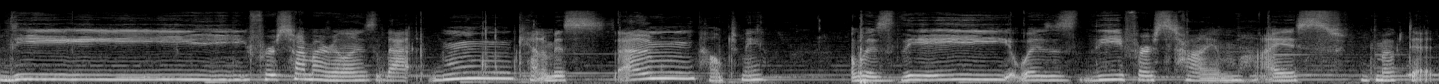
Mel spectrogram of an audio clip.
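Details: Adult woman with congenital cerebral palsy affecting motor functions, with right-sided weakness and pain, producing a severe stutter as a result; stuttering.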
